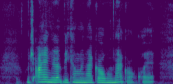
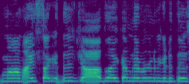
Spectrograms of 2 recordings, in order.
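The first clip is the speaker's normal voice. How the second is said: mock tearful complaint, voice pitched up; retold crying; 4 semitones higher than usual. New worker on phone with mom after first day, tearful. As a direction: imitate wailing to mom, higher but not sobbing. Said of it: "like, crying".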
